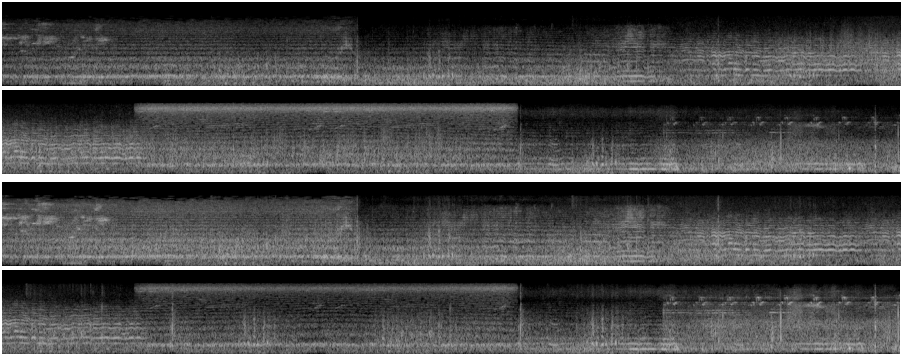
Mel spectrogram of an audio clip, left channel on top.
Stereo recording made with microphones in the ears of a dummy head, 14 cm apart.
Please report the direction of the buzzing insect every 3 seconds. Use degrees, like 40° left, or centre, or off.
50° right, 40° right, 20° right, 20° left, 20° left, 20° right.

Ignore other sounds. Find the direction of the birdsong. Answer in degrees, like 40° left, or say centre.
60° right.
